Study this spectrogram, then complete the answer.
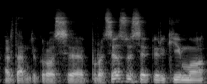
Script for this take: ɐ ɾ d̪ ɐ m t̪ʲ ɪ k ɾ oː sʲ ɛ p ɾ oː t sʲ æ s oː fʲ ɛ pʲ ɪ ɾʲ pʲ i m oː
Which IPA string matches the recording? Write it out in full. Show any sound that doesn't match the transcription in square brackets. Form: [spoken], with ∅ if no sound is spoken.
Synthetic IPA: ɐ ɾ [t̪] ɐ m t̪ʲ ɪ k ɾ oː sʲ ɛ p ɾ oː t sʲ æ s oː [sʲ] ɛ pʲ ɪ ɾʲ [kʲ] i m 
